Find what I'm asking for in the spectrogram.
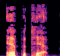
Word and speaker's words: epithet: It's an epithet of Jesus Christ. What? What? It's an epithet, E-P-I-T-H-E-T. Epithet. That's the way you pronounce it.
